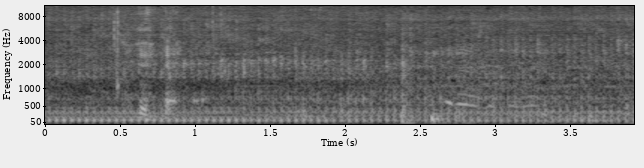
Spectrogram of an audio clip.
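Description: A boat's steady, throbbing engine chugs close by as it arrives in Agusan Marsh, Mindanao, its rhythmic pulse continuous throughout, with faint clatter and small knocks over it.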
